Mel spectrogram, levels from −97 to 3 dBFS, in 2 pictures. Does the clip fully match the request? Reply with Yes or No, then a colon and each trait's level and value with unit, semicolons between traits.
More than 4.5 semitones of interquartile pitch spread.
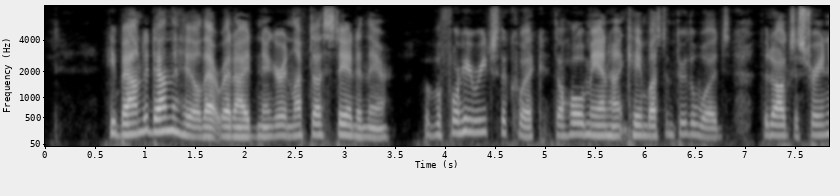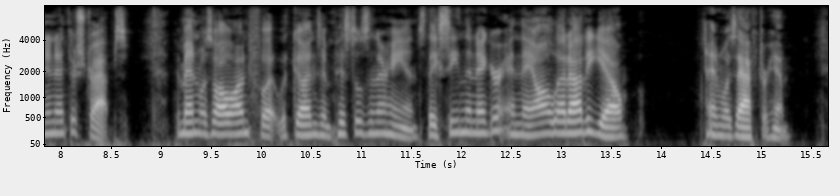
No: average, 3.9 semitones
